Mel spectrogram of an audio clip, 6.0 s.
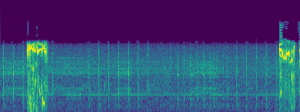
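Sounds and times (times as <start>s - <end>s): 
marmot scream: 0.5s - 1.0s, 5.6s - 6.0s.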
